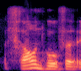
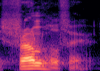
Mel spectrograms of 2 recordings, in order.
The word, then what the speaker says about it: Fraunhofer: Fraunhofer, it is. – Okay, Fraunhofer. – Yeah, perfect.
